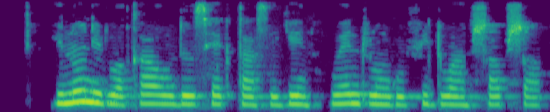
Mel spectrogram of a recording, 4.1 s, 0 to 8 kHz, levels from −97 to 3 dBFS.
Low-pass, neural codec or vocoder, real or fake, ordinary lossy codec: 7.2 kHz; none; real; none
